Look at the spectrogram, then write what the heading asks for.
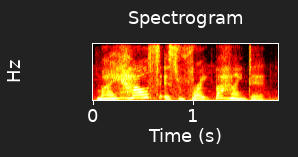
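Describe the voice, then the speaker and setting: A sweet modest game farm girl, cheery, pretty high voice, music under it. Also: sing-song, moderate pace, a bit bright. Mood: friendly, chatty. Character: cheerful, modest young orchard girl in athletic training. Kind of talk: video game character acting.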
